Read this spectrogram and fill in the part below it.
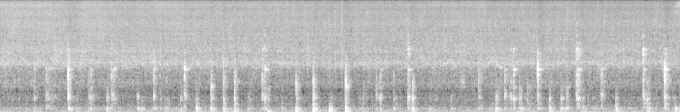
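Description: Spoon stirring curry powder and black pepper into beef pepper soup, sharp repeated scraping taps over a steady close sizzle of frying, with no talking.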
